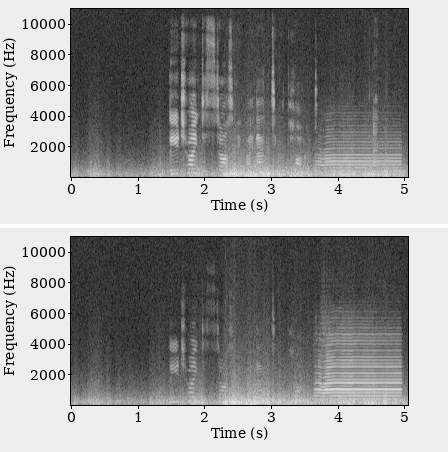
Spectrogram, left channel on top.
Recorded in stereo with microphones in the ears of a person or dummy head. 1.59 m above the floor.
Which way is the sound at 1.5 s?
60° left (ahead or behind).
